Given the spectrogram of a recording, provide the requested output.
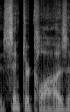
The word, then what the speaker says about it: Sinterklaas: But when you say Santa Claus, it's the Dutch pronunciation of Saint Nicholas. Right? So Saint Nicholas comes to Sinterklaas and finally Santa Claus.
